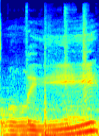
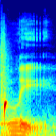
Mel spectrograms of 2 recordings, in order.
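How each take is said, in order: First: The pitch rises smoothly. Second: The pitch stays very low and short. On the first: "keep it smooth and rising" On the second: "very short, super bass"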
